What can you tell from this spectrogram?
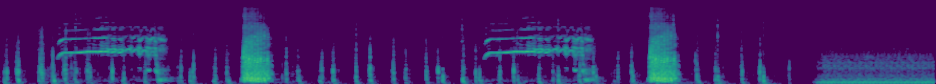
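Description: A horse whinnying, the same call heard twice, each followed by a short breathy blast, over a steady clip-clop of hooves. About twelve seconds in the hooves stop and a low, steady engine idle begins, the sound of the cartoon tractor.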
